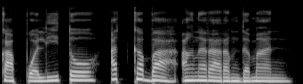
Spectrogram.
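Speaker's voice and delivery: ordinary delivery, nothing marked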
